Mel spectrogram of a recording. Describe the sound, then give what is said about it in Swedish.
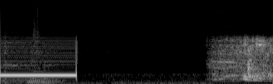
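A single steady electronic telephone ringing tone sounds for under a second, then cuts off to near silence before a hissy, open-line noise rises as a call from a Minitaxi taxi driver connects. “Och då ringer chauffören.”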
